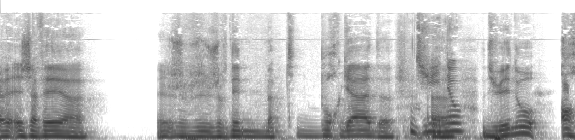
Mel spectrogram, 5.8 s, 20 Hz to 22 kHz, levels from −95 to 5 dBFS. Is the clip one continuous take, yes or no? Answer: yes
